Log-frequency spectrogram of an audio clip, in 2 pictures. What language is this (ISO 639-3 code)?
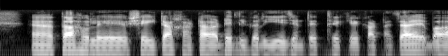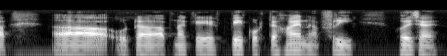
ben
